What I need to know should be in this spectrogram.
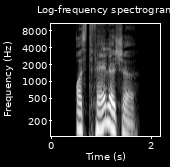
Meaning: inflection of ostfälisch: 1. strong/mixed nominative/accusative feminine singular 2. strong nominative/accusative plural 3. weak nominative all-gender singular
- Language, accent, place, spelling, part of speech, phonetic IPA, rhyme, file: German, Germany, Berlin, ostfälische, adjective, [ɔstˈfɛːlɪʃə], -ɛːlɪʃə, De-ostfälische.ogg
